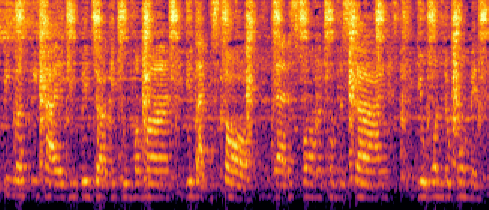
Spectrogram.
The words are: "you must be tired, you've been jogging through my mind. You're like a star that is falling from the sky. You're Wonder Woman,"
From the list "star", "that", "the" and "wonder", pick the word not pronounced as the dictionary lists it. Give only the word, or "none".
star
